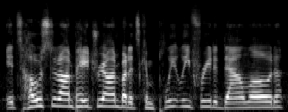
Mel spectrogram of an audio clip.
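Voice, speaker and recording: This man's voice sits high and moves fairly quickly in a dry recording. Hailing from Massachusetts, USA, he casually streams a tour of a game world, chatting in a relaxed manner with lots of "like" fillers.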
